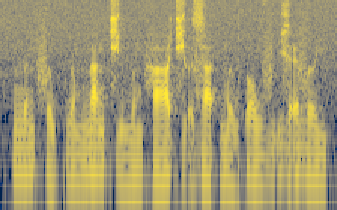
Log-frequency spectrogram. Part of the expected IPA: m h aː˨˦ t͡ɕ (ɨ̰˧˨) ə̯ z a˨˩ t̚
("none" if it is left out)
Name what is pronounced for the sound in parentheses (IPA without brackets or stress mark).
ɨ̰˧˨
